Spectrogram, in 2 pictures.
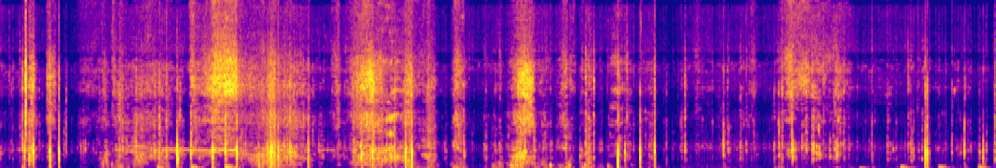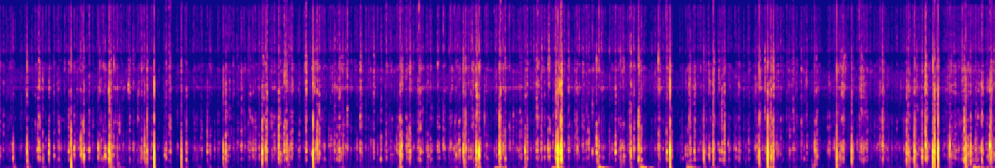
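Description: Rustling and scraping of a cotton blanket and nylon tent fabric, with handling knocks on the phone, busiest in the first dozen seconds, then scattered light clicks and rustles.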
